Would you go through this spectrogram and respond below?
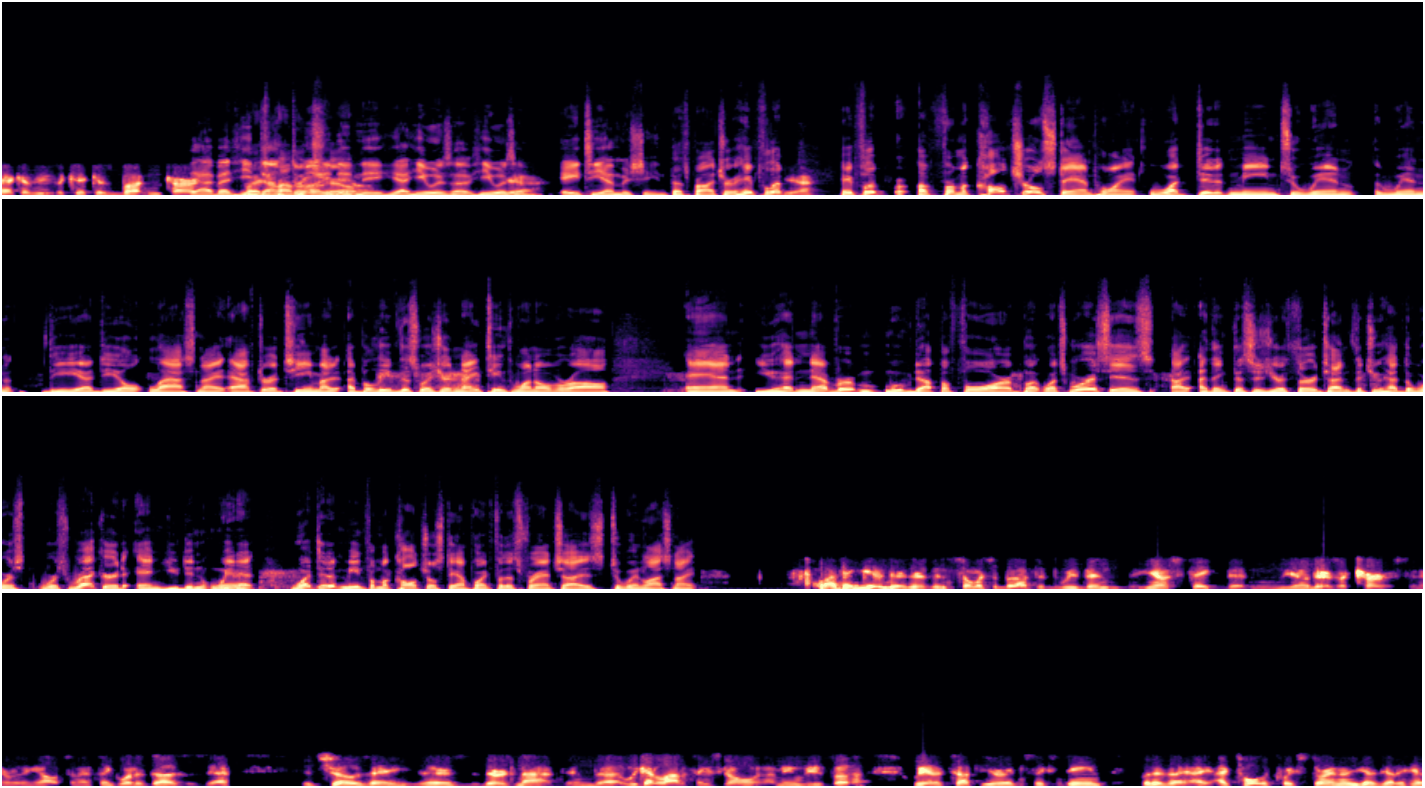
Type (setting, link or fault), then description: link, phone line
